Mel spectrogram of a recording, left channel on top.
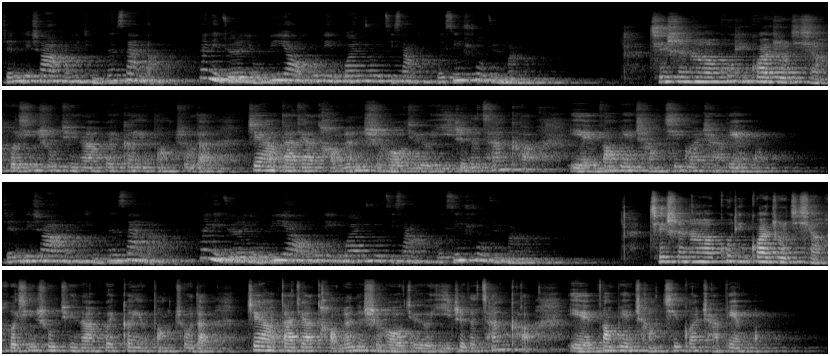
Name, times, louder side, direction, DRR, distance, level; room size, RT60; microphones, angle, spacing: voice 1, 0.0-1.6 2.0-5.3, equal, 90° left, 0 dB, 0.8 m, -27 dB
voice 2, 6.3-15.8, right 3 dB, 35° right, 4 dB, 0.4 m, -25 dB
5.8 x 2.6 x 2.9 m, 1.3 s
head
